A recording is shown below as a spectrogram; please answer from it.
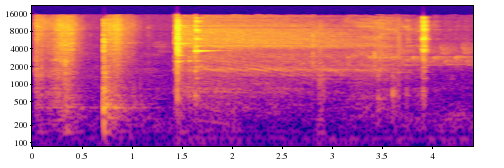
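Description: Metal clanking as steel tools and work are handled at a blacksmith's anvil: a knock just under a second in, then a sharp clink about a second and a half in that rings on briefly, and a light click near the end.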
